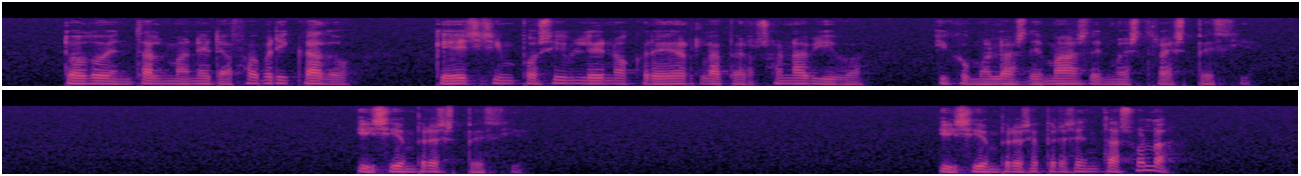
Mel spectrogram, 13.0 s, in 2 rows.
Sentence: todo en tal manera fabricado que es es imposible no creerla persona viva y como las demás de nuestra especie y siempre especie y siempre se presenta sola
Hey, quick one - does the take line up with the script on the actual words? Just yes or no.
yes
